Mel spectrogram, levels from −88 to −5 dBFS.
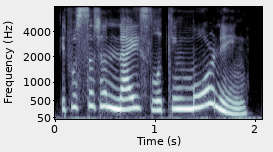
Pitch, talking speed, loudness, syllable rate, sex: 285 Hz, 200 wpm, -14 LUFS, 4.8 syllables/s, female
